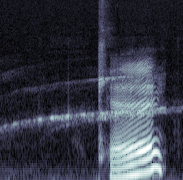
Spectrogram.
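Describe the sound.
A police car siren wails faintly as the car goes by, one steady, slowly rising tone running the whole time, briefly overlapped by a click and a short burst of a voice.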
